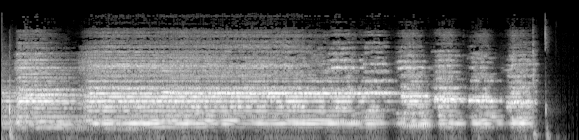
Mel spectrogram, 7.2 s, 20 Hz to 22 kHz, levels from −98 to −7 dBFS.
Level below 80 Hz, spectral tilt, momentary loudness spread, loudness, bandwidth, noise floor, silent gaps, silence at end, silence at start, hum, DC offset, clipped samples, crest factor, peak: -54 dBFS; -1 dB/octave; 5 LU; -11 LUFS; 11 kHz; -42 dBFS; none; 0.4 s; 0 s; none; under 0.1%; under 0.1%; 12 dB; 0 dBFS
